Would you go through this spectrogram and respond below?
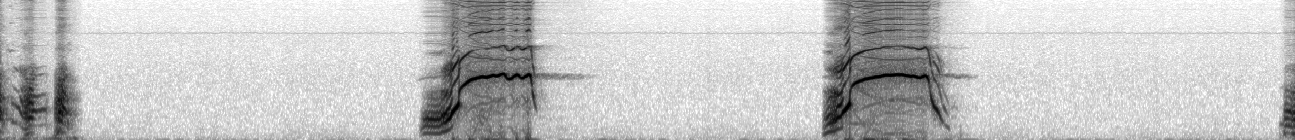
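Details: North American coyote howling: loud, drawn-out tonal wails that rise sharply then hold, each about a second long, repeated roughly every four seconds with silence between.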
